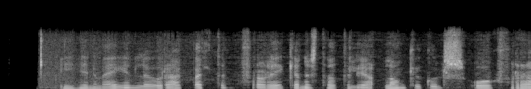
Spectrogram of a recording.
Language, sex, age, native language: Icelandic, female, 50-59, Icelandic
